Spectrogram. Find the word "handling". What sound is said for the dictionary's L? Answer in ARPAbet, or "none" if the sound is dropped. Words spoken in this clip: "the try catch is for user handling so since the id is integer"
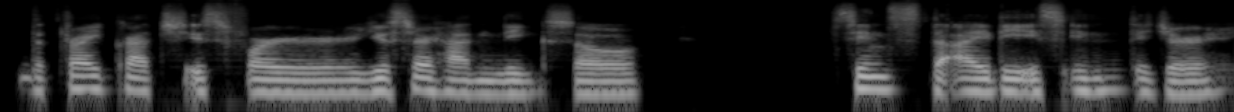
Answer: none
